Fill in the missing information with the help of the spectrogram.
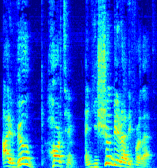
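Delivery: earnest foreign athlete voice; Russian accent. Acted. Mock-serious Russian player interview.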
